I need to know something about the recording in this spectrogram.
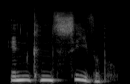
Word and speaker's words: inconceivable: speed repeat after me inconceivable remember that schwa not Khan Kun inconceivable indispensable indisputable inexplicable and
